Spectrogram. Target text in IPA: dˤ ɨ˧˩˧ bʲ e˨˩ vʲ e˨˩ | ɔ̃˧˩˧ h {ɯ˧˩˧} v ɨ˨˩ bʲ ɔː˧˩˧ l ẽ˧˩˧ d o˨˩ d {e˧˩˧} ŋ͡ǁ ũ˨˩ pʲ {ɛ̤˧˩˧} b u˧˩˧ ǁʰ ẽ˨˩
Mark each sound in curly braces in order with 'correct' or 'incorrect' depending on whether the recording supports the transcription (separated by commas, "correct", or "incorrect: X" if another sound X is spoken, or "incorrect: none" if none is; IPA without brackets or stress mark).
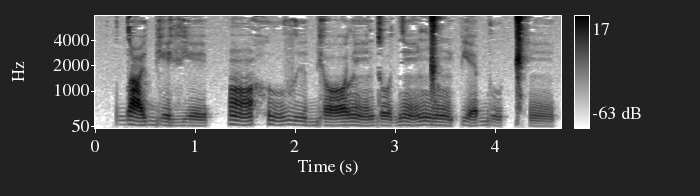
incorrect: u˧˩˧, incorrect: ẽ˧˩˧, incorrect: ɛ˧˩˧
